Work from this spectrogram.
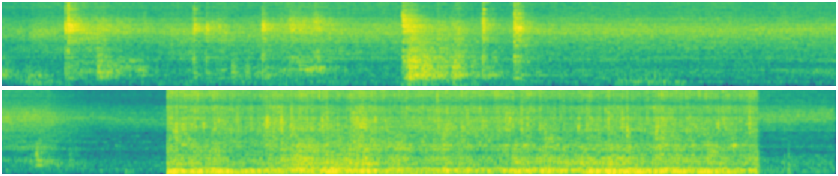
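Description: Boal fish frying in a pan of hot oil, crackling and hissing softly at first with occasional stirring, then a loud, dense, continuous sizzle after more goes into the oil.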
